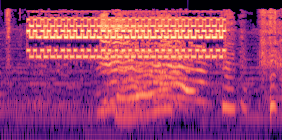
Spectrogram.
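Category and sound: signal or alarm, telephone ringing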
